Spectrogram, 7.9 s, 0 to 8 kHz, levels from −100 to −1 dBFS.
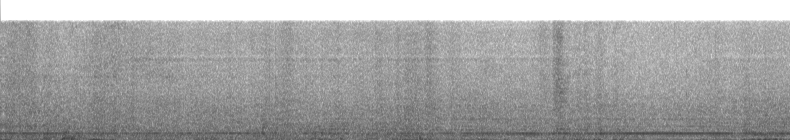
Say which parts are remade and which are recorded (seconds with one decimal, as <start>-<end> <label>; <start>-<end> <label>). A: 0.0-1.3 recorded; 1.3-5.6 remade; 5.6-7.1 recorded; 7.1-7.9 remade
